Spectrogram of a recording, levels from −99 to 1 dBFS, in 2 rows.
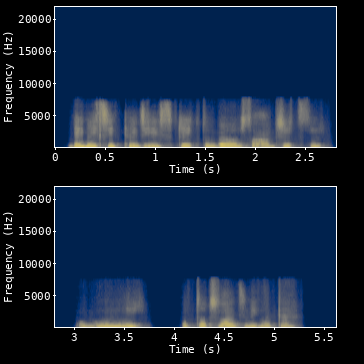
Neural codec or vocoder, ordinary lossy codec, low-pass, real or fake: codec, 16 kHz, 0.5 kbps, FreqCodec, smaller model; none; none; fake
